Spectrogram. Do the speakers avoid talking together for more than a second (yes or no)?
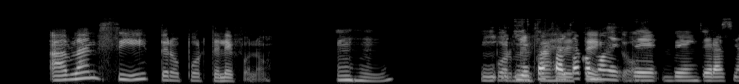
no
